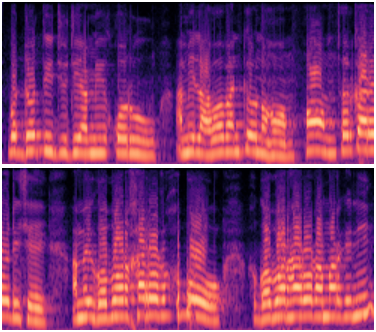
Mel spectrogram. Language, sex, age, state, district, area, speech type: Assamese, female, 30-45, Assam, Barpeta, rural, spontaneous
